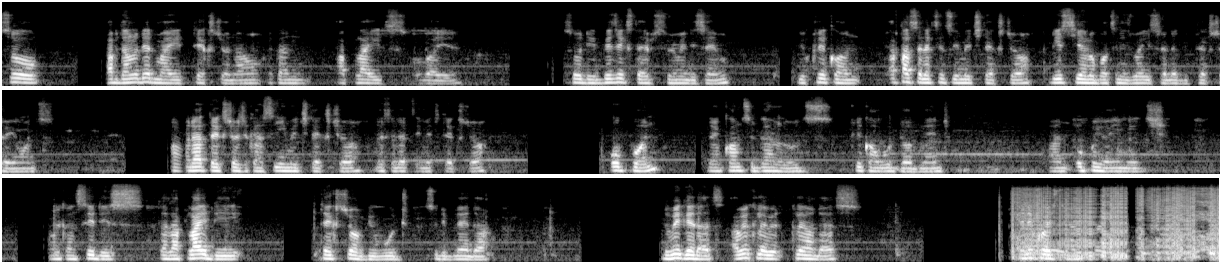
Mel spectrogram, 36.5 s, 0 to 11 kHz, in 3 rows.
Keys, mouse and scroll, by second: 6.9-16.5 drag, 19.6 click, 25.2-25.6 scroll down 2, 25.6-29.9 scroll up 1, 30.6 middle click, 30.6-35.2 scroll down 1, 35.4-36.5 scroll down 1.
